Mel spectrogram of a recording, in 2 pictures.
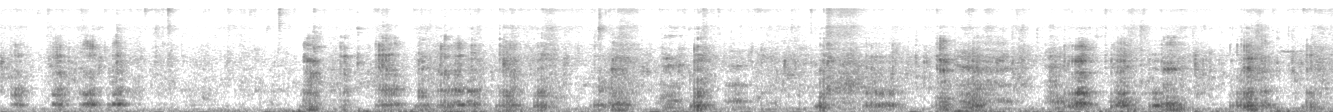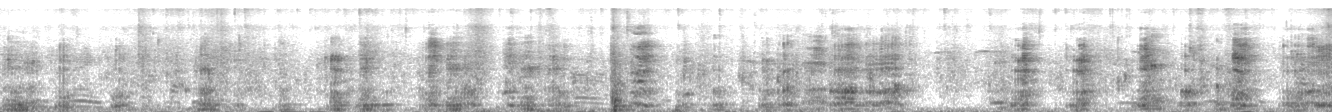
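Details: Countryside pig grunting almost continuously, a busy run of short, rough, low snorts and grunts with brief louder bursts, against constant rustling background noise.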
